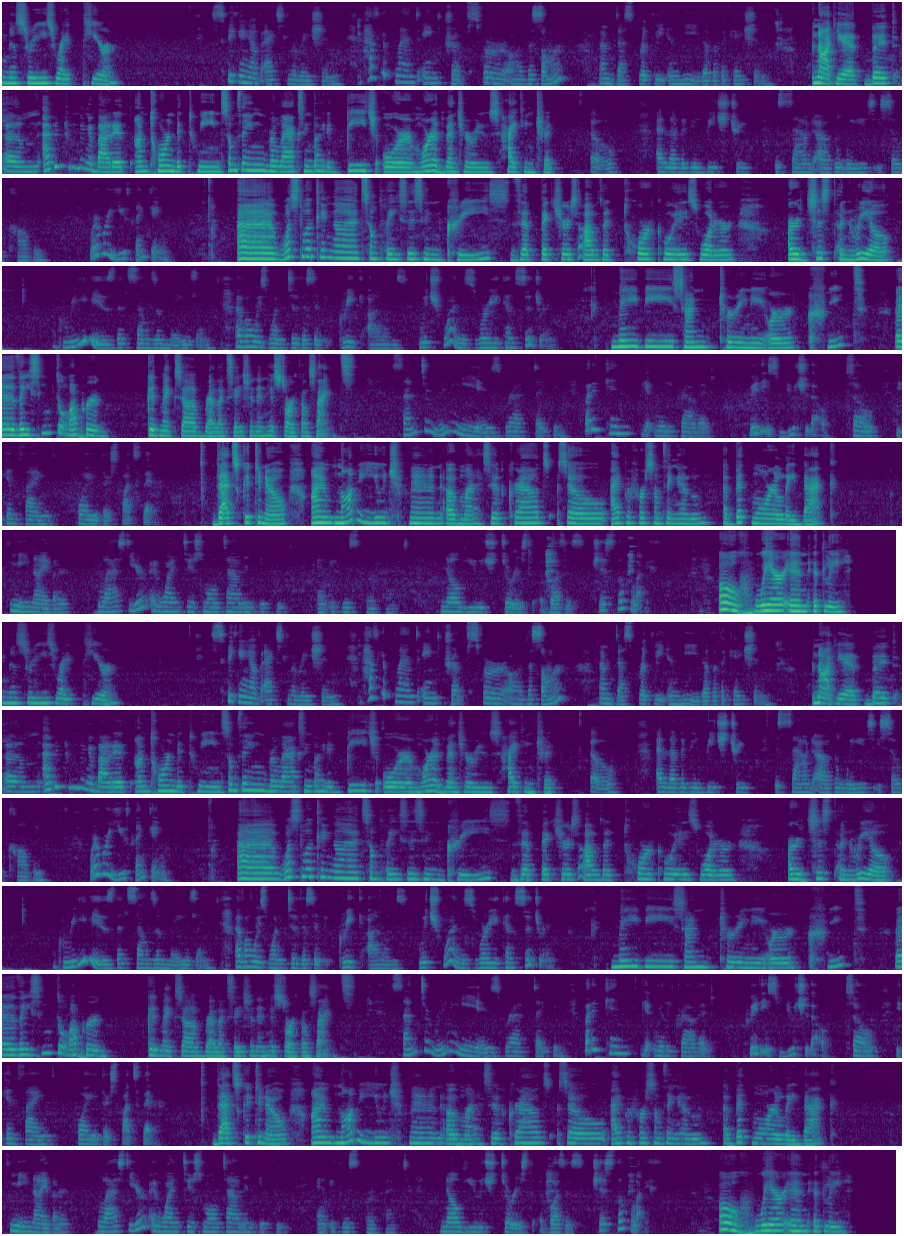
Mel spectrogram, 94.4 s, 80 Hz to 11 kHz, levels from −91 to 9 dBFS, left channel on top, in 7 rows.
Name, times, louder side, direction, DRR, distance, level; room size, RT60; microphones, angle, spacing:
voice 1, 0.0-1.8 12.2-21.8 30.5-38.4 38.8-40.3 49.6-53.4 53.9-55.6 56.2-59.2 70.7-79.8 89.2-89.3 91.8-93.7, left 5 dB, 80° left, 0.4 m, -30 dB
voice 2, 3.2-8.4 8.7-11.5 22.3-22.7 23.1-24.7 25.1-27.6 28.3-29.5 41.4-45.3 45.6-46.5 46.8-48.8 60.0-62.4 62.7-64.6 65.2-66.4 66.7-67.1 67.5-68.3 68.6-69.8 81.1-82.0 82.4-85.2 85.7-86.9 87.6-89.6 89.9-90.6, right 1 dB, 30° right, 0.5 m, -45 dB
4.5 x 2.1 x 2.4 m
head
